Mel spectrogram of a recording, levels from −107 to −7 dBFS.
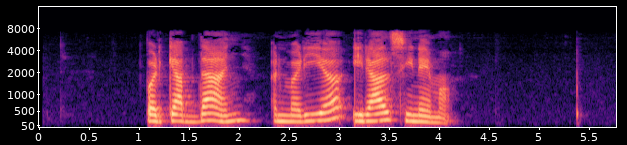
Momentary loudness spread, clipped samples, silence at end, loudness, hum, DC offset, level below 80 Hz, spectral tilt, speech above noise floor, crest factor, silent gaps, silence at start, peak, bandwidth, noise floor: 12 LU; under 0.1%; 1.65 s; -19 LUFS; none; under 0.1%; -62 dBFS; -5 dB/octave; 59 dB; 20 dB; none; 1.1 s; -2 dBFS; 7.8 kHz; -77 dBFS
